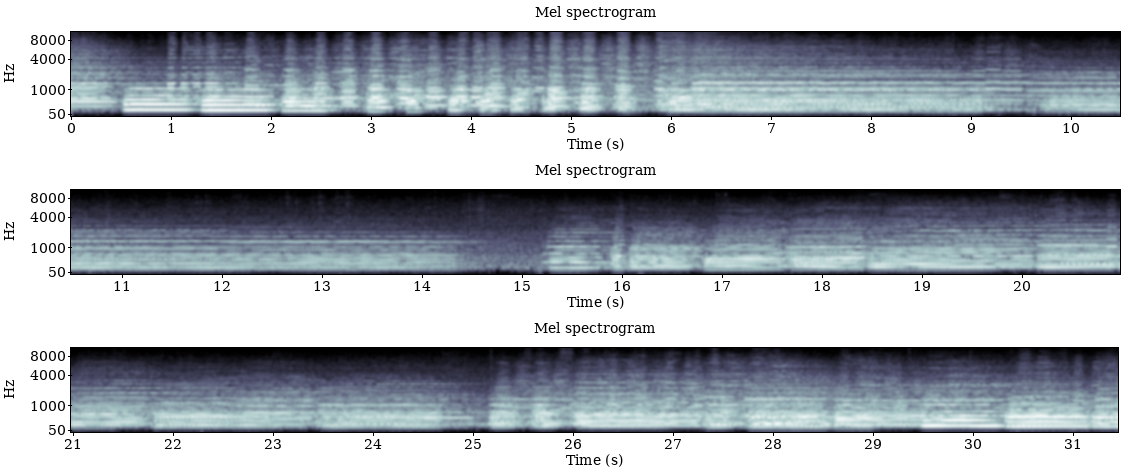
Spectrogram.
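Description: Brass ensemble playing the national anthem, with quick figures early on, a short break about halfway through, then full sustained chords.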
